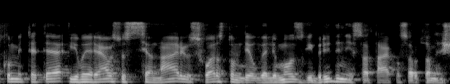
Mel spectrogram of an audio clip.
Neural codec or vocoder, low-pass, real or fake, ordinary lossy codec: codec, 16 kHz, 4 kbps, X-Codec, HuBERT features, trained on balanced general audio; 7.2 kHz; fake; MP3, 64 kbps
